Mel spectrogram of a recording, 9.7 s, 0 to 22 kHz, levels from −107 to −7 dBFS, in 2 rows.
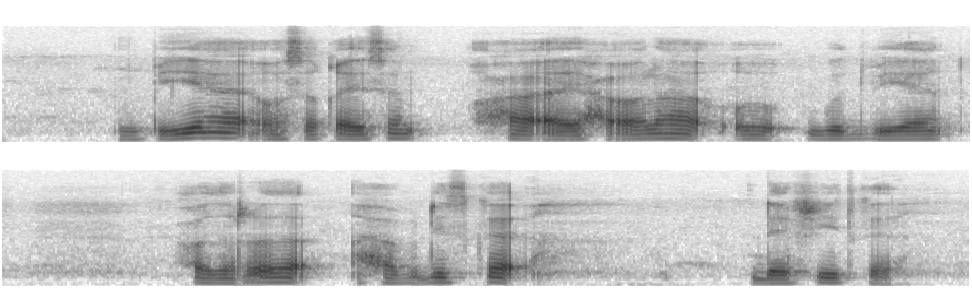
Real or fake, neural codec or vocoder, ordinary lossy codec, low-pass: real; none; AAC, 64 kbps; 10.8 kHz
